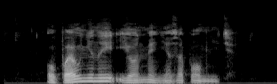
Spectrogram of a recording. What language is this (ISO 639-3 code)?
bel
